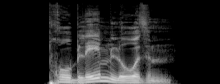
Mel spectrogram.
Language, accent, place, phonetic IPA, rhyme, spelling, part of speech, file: German, Germany, Berlin, [pʁoˈbleːmloːzm̩], -eːmloːzm̩, problemlosem, adjective, De-problemlosem.ogg
- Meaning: strong dative masculine/neuter singular of problemlos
